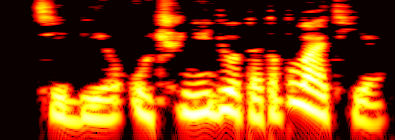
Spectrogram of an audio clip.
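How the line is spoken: Sorcerer's whisper. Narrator (Russian): шепнул чародей

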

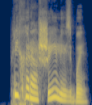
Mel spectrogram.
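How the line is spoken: Maid's sigh. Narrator (Russian): вздохнула служанка

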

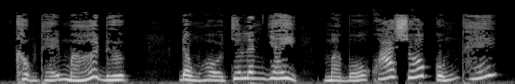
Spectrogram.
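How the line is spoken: Groaning. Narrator (Vietnamese): Ông rên rỉ

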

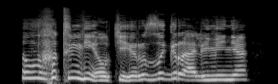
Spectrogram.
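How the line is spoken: Woman laughing loudly. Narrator (Russian): расхохоталась женщина

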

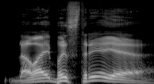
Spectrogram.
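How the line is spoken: Barked order. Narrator (Russian): рявкнул Крас

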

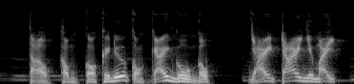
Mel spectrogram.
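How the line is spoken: Yelling. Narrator (Vietnamese): ông gào lên

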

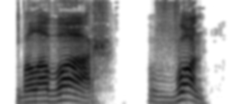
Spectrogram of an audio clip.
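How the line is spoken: Low vibrating growl. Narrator (Russian): Рычание получилось настолько низким и вибрирующим

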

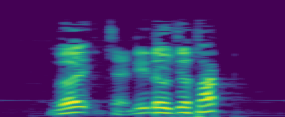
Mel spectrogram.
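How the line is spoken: Loud shout. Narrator (Vietnamese): quát lớn

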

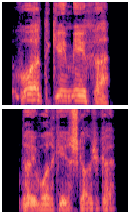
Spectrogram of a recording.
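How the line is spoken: Hoarse wheeze. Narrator (Russian): Людвиг Аронович просипел

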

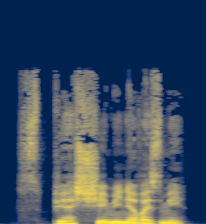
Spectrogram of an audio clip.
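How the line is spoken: Whisper. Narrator (Russian): прошептал Мартин

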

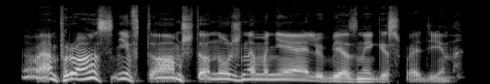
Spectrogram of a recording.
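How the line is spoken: Creaky beggar's voice. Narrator (Russian): проскрипел нищий

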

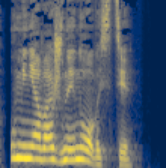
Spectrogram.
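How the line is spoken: Shouted. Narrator (Russian): Иржи прокричал фразу

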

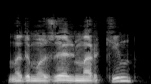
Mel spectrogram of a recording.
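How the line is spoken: Dry question. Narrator (Russian): спросил сухим тоном

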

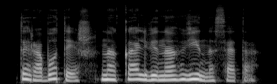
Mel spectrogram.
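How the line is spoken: Cold. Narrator (Russian): холодно произнесла девушка

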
